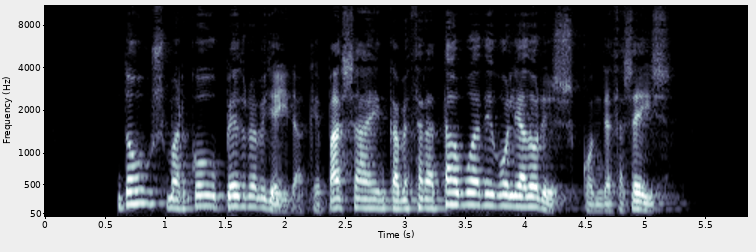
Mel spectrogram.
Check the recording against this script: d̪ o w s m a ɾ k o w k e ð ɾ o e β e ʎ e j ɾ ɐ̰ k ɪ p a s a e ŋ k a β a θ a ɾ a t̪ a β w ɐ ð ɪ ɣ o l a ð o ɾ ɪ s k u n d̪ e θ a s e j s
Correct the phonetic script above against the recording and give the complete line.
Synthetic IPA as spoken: d̪ o w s m a ɾ k o w p e ð ɾ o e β e ʎ e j ɾ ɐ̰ k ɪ p a s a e ŋ k a β e θ a ɾ a t̪ a β w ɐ ð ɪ ɣ o l a ð o ɾ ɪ s k o n d̪ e θ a s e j s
